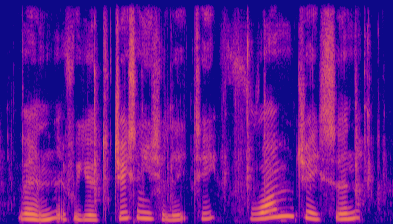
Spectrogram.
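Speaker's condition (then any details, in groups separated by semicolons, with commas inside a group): No condition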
